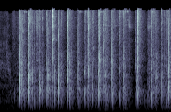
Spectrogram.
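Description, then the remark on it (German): A group drums pens on pencil cases laid on their knees, a dense run of sharp, crisp taps that overlap in a quick, uneven patter, keeping up steadily after a short quiet start. “Nehmt euch doch mal alle Stifte in die Hand und legt euer Federmäppchen auf die Knie.”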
